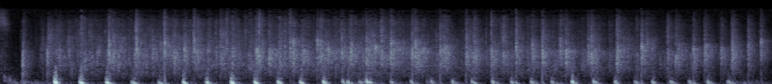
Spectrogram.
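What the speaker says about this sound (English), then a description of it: "So a big round of applause." A crowd at a robotics scrimmage event in Murraylands, South Australia claps in sustained applause for several seconds, with dense, uneven hand claps that swell early and then continue steadily.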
